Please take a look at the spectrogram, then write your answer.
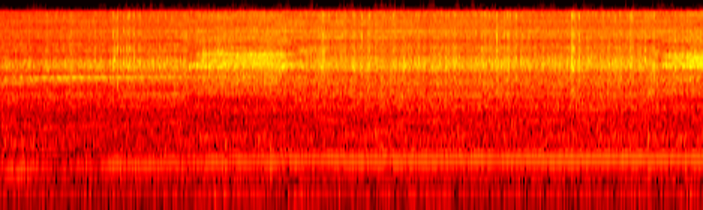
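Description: A steady, high-pitched whine of a power sander grinding out deep scratches before polishing, running continuously at close range with a slight shift in pitch partway through and no voices.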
